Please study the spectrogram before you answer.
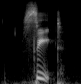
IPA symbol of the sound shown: i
